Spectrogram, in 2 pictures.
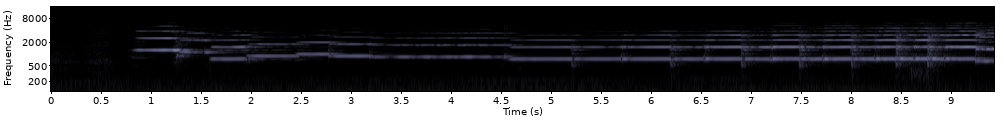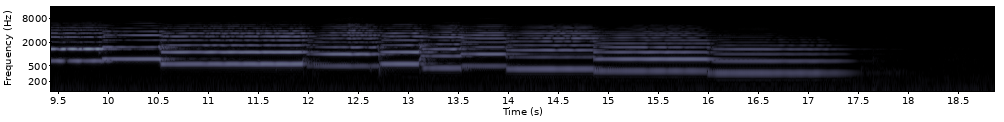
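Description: Solo oboe playing a phrase. It enters about a second in, moves into a run of quickly repeated tongued notes in the middle, then steps down through a series of longer held notes to a low note that stops shortly before the end.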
